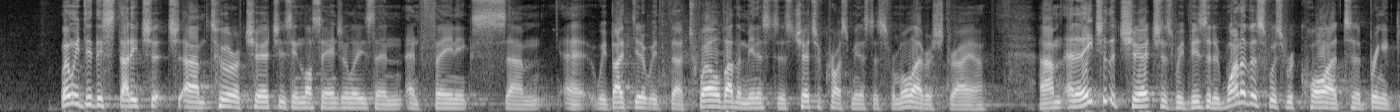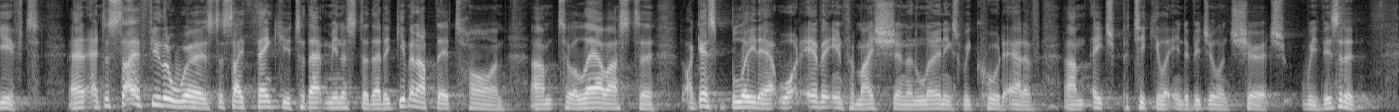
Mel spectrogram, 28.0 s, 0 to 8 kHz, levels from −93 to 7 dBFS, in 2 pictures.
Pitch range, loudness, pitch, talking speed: 115-145 Hz, -14 LUFS, 130 Hz, 210 wpm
